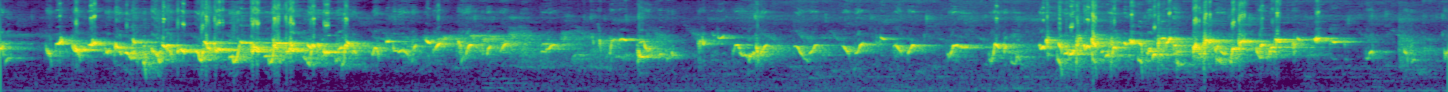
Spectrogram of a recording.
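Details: Long ngeropel panjang chatter of wild trucuk, the Yellow-vented Bulbul: lively run of bubbly sliding notes, about three to four per second, softening around the middle and swelling loud again before fading.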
